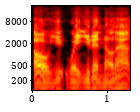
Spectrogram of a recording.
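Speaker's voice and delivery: usual speaking voice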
